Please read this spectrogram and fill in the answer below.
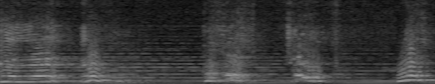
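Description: A man moaning and whimpering in distress, short wavering cries about two a second, over a steady background music score.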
